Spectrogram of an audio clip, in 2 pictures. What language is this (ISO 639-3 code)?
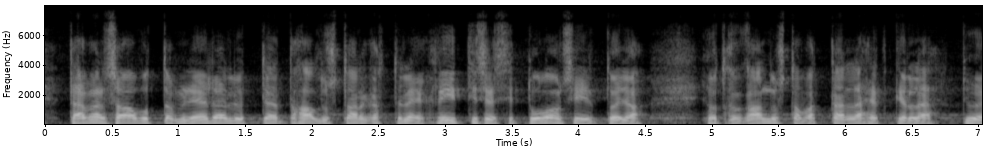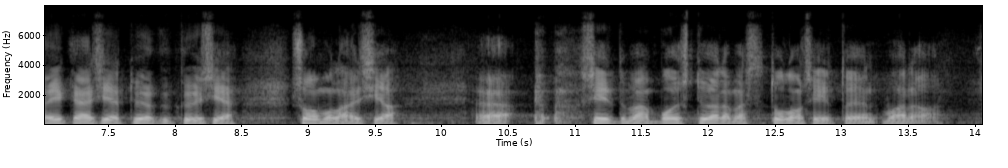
fin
